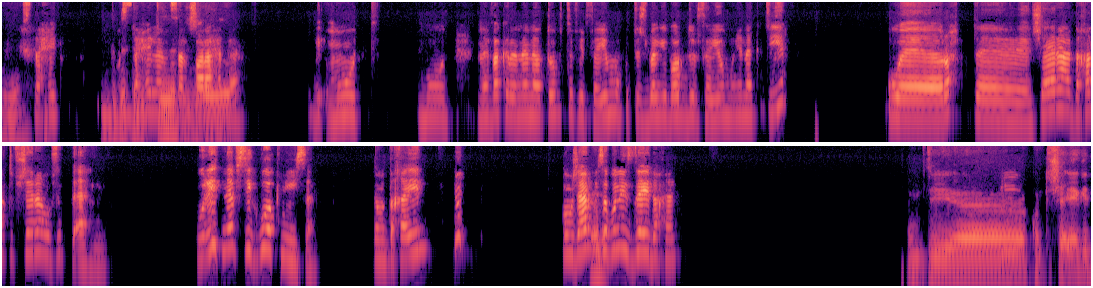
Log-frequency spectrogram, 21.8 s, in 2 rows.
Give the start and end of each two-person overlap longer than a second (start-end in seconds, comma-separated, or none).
1.1-2.3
